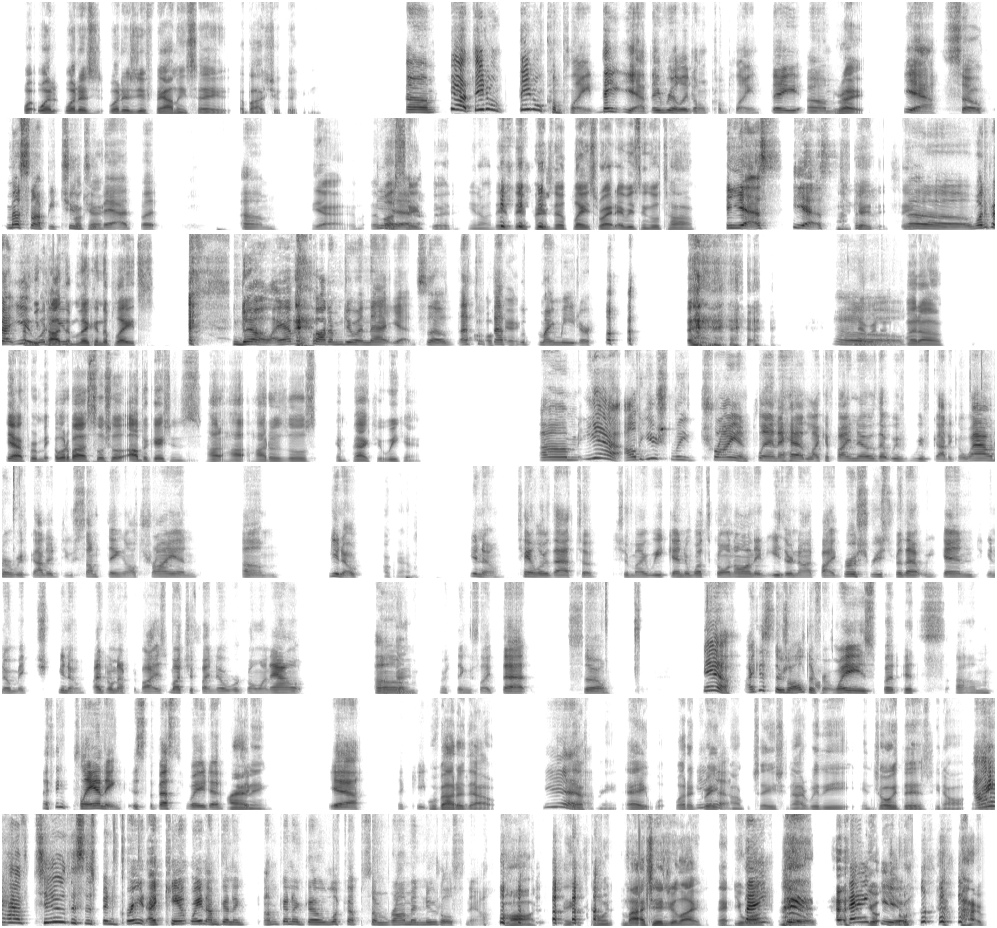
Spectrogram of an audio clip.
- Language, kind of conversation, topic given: English, unstructured, What factors influence your decision to spend your weekend at home or out?
- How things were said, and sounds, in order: other background noise; giggle; laughing while speaking: "Okay"; chuckle; chuckle; laugh; tapping; laugh; laugh; laughing while speaking: "You're you're wel Alright"; laugh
